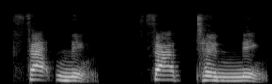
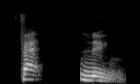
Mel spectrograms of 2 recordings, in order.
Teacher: so the T turns into a stop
